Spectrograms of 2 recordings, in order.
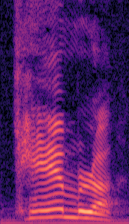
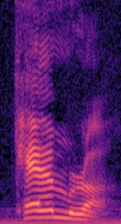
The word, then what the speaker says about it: camera: Remember, camera, no, 2 syllable, 2 sound, camera.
